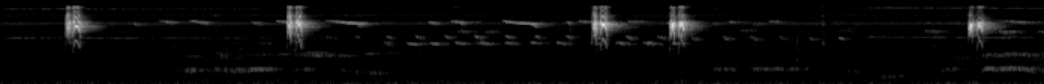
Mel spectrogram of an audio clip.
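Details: Crested jay calling to a rival: five loud, rasping 'crecet' notes widely spaced, with a pair in the middle. Soft thin chirps from other birds fill the gaps.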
